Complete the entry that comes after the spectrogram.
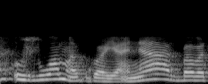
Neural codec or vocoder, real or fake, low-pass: codec, 16 kHz, 8 kbps, FunCodec, trained on LibriTTS, 25 frames a second; fake; 3.6 kHz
